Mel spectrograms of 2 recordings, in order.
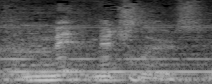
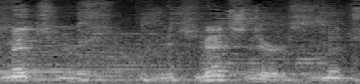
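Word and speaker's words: Michter's: Last night I was drinking Knob Creek, Four Roses, and Mitchlers. Mitchers. Mitchers.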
